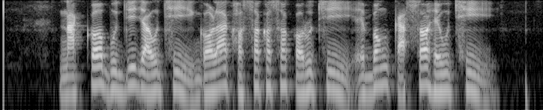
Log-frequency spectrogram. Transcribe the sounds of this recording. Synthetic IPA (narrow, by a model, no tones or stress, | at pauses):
nakɔbud͡ʒid͡ʒawt͡ʃʰiɡɔɭakʰɔsɔkʰɔsɔkɔɾut͡ʃʰiḛbɔŋkasɔɦewt͡ʃʰi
